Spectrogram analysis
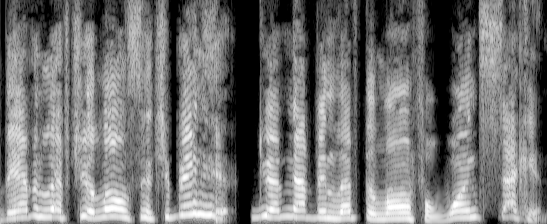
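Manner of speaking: real anger rising as he presses the point; worked-up outburst with the pitch climbing; getting mad. Real, not acted. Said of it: "You can see the veins in your head".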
